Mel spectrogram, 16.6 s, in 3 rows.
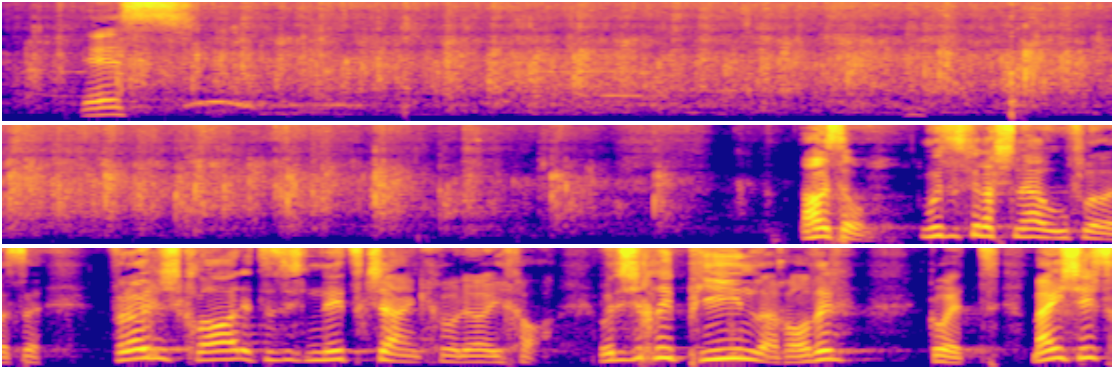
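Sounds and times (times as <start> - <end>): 
audience applause: 0.0 - 9.1
speech: 0.4 - 1.2, 9.6 - 16.6.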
